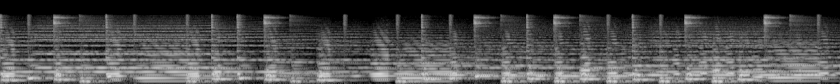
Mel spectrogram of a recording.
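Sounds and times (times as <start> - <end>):
music: 0.0 - 8.4.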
